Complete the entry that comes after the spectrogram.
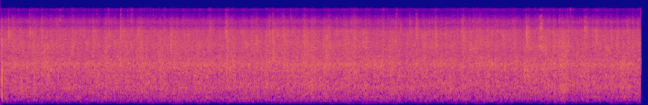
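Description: Heavy rain falling: a steady, even hiss that cuts off suddenly near the end.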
